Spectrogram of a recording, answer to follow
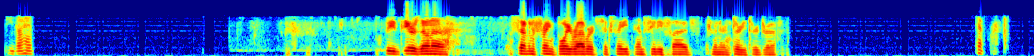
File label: Interop Mutual Aid, scanner audio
